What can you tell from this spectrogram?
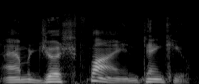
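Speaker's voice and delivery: slow English demo. Shown as a demonstration. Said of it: "plusieurs façons de répondre".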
